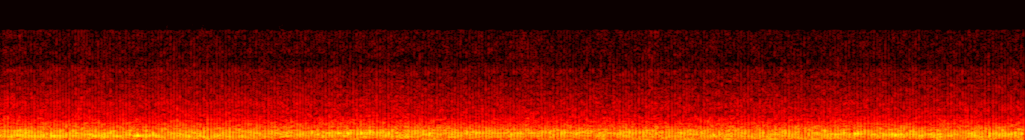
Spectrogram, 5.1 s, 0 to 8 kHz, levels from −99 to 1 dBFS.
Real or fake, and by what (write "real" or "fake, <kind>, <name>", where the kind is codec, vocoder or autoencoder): fake, vocoder, WaveNeXt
